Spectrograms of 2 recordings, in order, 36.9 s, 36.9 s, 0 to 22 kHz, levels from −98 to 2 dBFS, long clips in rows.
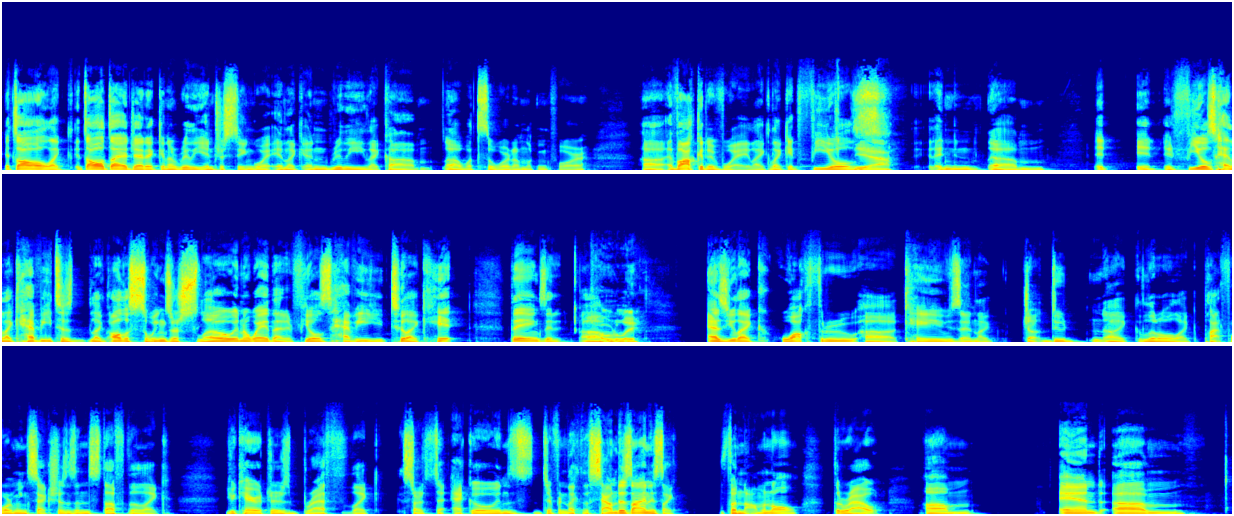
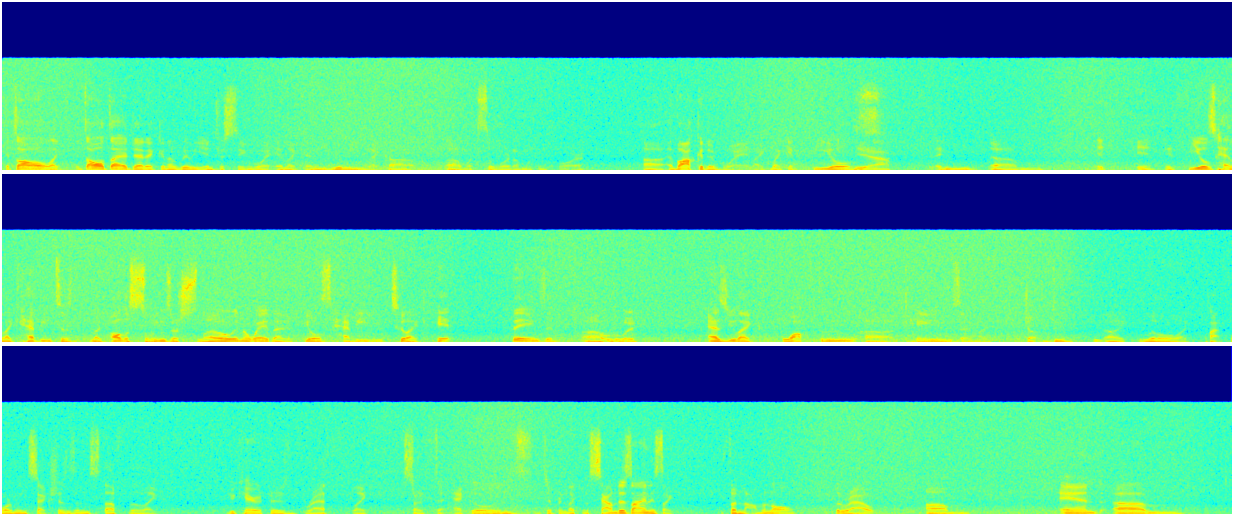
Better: first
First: none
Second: hiss; loud; throughout; 2 dB below the speech

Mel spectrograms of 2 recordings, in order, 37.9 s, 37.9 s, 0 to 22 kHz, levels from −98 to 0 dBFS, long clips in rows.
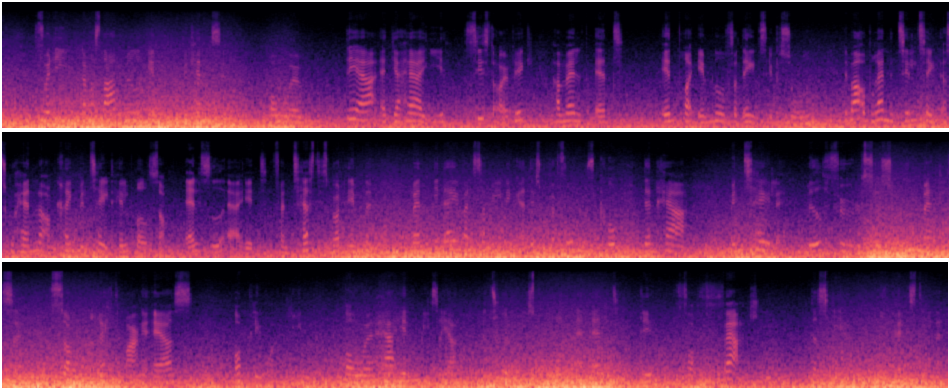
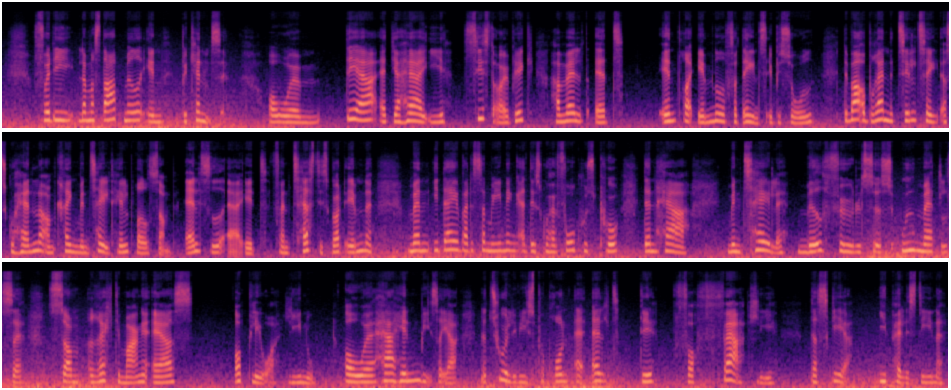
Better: second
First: wind noise on the microphone; heavy; 4 dB above the speech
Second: wind noise on the microphone; occasional gusts; 20 dB below the speech

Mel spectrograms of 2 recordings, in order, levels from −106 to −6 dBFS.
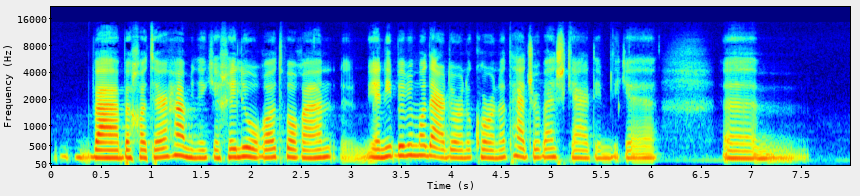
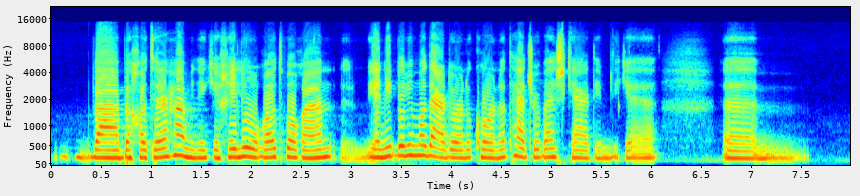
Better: first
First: none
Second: distortion; slight; 5% of the sound clipped

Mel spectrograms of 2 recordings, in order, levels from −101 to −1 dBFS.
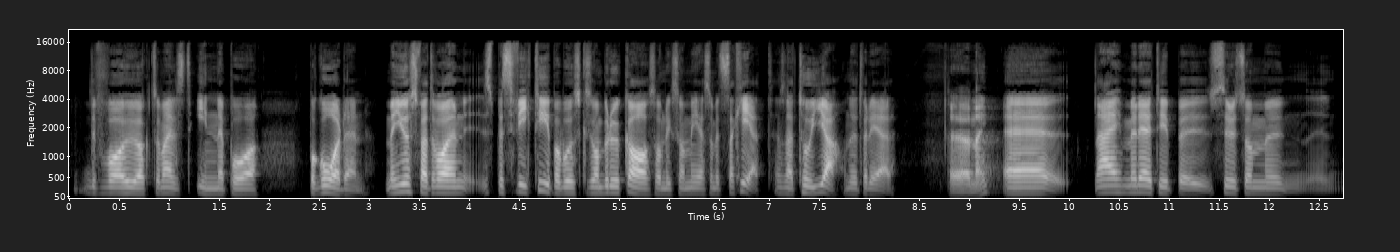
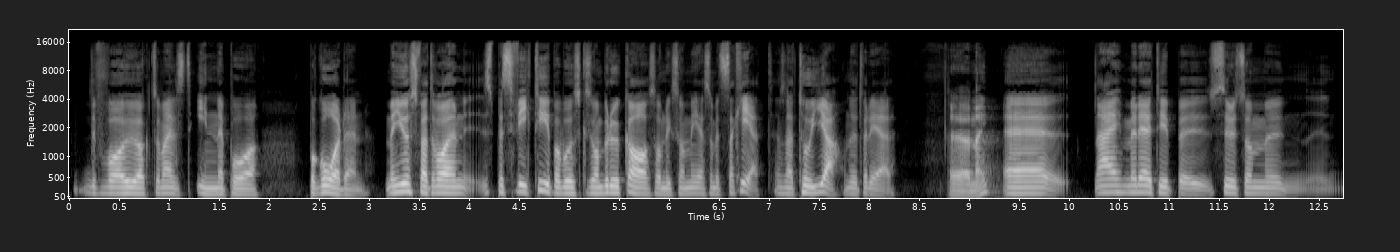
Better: second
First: thin; very; fading below 750 Hz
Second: none

